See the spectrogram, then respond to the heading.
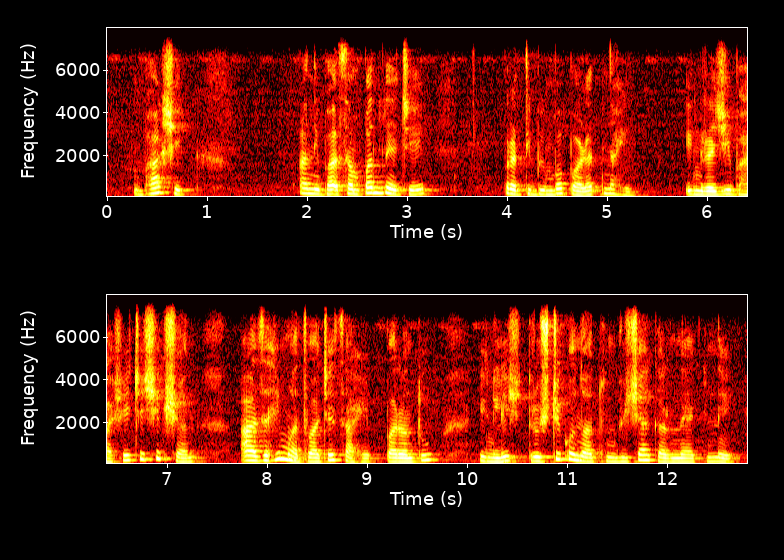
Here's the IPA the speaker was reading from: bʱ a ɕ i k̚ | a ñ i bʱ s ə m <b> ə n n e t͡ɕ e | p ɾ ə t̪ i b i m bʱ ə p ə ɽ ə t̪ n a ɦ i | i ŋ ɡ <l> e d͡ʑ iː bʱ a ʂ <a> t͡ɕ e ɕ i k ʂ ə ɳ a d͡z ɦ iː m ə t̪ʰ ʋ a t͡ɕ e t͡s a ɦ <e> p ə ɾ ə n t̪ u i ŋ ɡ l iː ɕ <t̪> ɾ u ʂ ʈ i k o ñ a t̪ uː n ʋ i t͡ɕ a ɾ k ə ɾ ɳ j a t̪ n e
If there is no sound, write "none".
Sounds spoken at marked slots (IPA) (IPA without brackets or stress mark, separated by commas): p, ɾ, e, e, d̪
